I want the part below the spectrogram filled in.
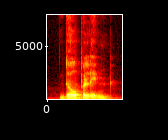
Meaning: a baptizand (US) or baptisand (Commonwealth); someone who is to be baptised soon or who is being baptised
- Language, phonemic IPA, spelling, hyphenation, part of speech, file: Dutch, /ˈdoː.pəˌlɪŋ/, dopeling, do‧pe‧ling, noun, Nl-dopeling.ogg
